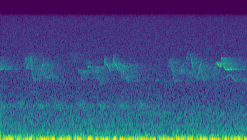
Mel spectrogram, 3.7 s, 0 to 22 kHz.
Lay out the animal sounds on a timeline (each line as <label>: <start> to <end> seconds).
Yellow-bellied Sapsucker (Sphyrapicus varius): 0.0 to 2.2 seconds
Blue-headed Vireo (Vireo solitarius): 0.0 to 3.7 seconds
Red-eyed Vireo (Vireo olivaceus): 0.3 to 3.7 seconds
